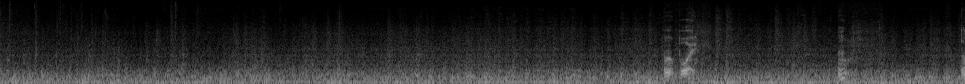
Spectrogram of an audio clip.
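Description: A train to Pittsburgh rolls steadily along the rails with a continuous low, rumbling clatter from inside the carriage, broken near the end by a couple of brief high-pitched squeals.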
